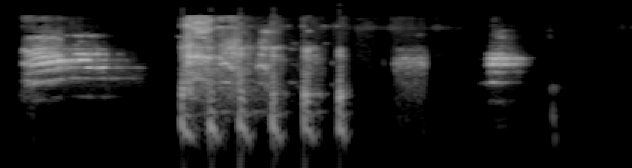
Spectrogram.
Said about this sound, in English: Who's making all that noise? That cat? Yeah.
